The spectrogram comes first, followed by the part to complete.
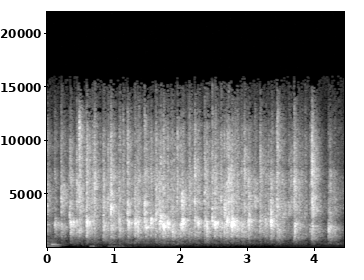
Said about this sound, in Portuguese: Uma salva de palmas aqui para a nossa.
